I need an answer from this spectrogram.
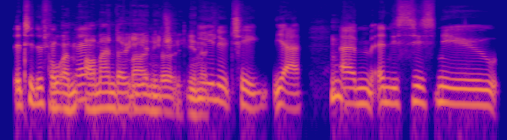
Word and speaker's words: Armando Iannucci: It's the new I never pronounce his name right. Amanda Dinici. Armando Iannucci, yeah.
